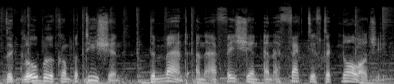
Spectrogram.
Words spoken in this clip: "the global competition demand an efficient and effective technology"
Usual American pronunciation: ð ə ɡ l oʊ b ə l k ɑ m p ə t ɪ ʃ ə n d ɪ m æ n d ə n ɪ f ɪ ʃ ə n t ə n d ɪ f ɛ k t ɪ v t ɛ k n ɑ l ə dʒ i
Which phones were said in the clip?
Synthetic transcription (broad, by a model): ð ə ɡ l oʊ b ə l k ɑ m p ə t ɪ ʃ ə n d ɪ m æ n d ə n ɪ f ɪ ʃ ə n t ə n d ɪ f ɛ k t ɪ v t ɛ k n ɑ l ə dʒ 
